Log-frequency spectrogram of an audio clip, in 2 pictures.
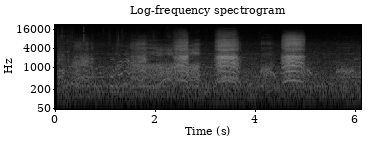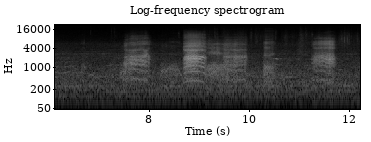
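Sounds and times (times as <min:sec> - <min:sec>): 
Corvus corone calling: 0:00.3 - 0:00.8, 0:01.4 - 0:05.1, 0:07.5 - 0:10.6, 0:11.2 - 0:11.8.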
